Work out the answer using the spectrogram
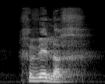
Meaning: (adjective) 1. voluntary, showing readiness, willing 2. compliant, yielding; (adverb) 1. compliantly, pliantly 2. readily, willingly
- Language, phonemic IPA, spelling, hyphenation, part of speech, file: Dutch, /ɣəˈʋɪ.ləx/, gewillig, ge‧wil‧lig, adjective / adverb, Nl-gewillig.ogg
